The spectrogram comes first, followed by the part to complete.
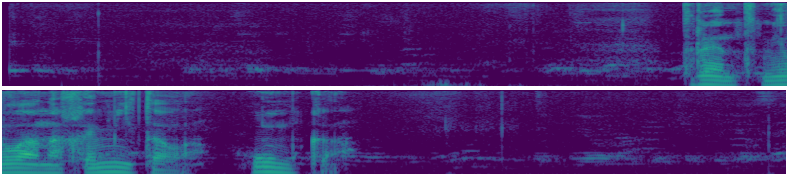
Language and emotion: Russian, neutral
